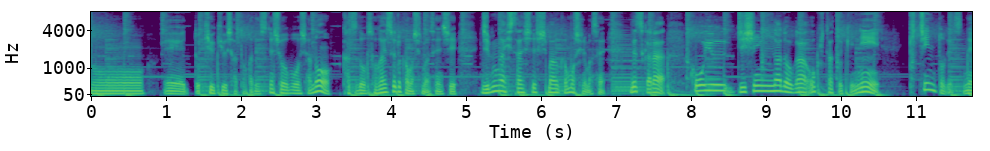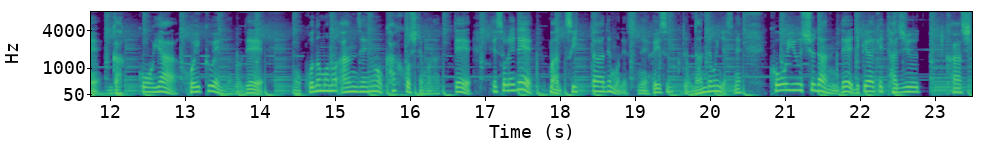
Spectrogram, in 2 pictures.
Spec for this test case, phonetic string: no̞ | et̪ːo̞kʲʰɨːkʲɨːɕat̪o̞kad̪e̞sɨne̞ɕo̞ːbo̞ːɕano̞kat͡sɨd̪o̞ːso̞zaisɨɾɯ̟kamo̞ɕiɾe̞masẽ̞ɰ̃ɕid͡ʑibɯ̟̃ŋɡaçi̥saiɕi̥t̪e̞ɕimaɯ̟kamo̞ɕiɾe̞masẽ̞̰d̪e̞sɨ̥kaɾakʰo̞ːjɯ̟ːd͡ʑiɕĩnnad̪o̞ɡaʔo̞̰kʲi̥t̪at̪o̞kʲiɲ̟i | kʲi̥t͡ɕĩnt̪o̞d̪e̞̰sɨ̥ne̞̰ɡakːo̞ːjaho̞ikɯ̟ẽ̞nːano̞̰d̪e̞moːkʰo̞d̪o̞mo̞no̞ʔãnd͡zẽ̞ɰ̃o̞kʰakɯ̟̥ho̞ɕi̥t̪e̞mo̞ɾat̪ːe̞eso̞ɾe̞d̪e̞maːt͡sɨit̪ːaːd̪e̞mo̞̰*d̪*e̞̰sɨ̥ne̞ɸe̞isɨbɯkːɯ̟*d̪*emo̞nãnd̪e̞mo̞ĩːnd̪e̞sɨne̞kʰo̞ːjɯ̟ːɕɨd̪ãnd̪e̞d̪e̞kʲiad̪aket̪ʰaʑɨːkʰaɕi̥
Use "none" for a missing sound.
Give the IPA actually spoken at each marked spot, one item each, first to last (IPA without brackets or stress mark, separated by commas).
d̪, d̪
